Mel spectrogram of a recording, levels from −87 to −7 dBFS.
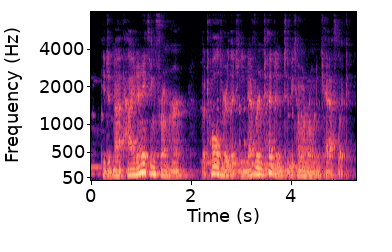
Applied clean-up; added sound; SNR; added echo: none; Marimba, xylophone; 14 dB; reverberation time 0.8 s.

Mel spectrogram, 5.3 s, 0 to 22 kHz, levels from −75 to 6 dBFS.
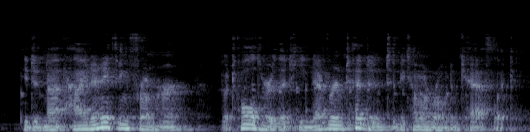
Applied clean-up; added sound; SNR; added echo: neural separator model SepFormer DNS4.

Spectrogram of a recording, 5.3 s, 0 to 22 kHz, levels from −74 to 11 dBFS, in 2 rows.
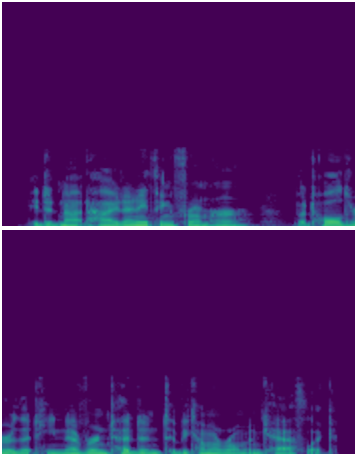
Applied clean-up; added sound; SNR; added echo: none; none; none; none.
